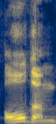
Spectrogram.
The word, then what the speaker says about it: Oldham: My last name's Oldham. I mean, it's Oldham, but it's spelled like Oldham.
